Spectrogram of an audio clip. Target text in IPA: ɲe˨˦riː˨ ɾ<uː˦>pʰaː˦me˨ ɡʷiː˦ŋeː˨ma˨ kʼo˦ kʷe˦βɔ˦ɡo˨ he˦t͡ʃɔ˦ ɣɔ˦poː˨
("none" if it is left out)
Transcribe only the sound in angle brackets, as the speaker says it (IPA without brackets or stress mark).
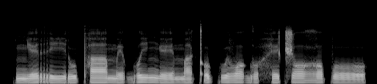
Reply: u˦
